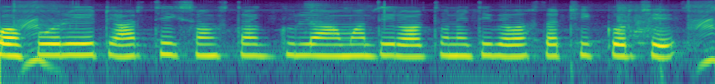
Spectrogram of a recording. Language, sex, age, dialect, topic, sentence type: Bengali, female, 18-24, Western, banking, statement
